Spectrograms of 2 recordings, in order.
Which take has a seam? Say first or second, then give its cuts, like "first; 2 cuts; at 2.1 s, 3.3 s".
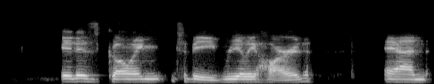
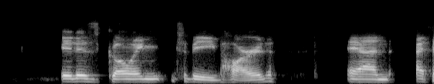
second; 1 cut; at 2.2 s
